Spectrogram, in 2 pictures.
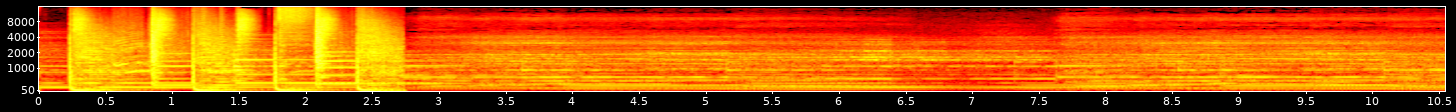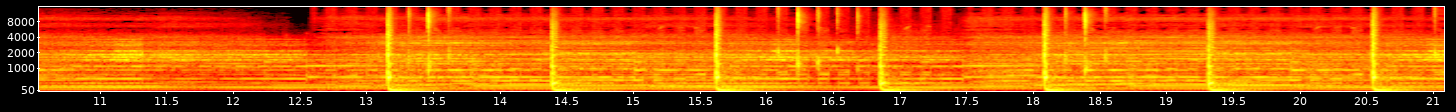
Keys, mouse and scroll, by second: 3.8 scroll up 1, 6.8 click, 7.1 space, 8.1-13.3 drag, 13.3 space, 13.6 click, 13.8 space, 14.5-14.9 scroll up 1, 16.4 click.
